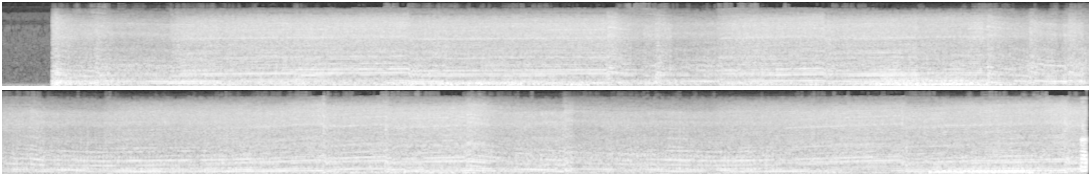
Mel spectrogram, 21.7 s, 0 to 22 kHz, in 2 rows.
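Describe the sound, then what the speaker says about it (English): Engine noise from race cars in the F1 2020 video game on track, steady and loud throughout, with high whining engines rising and falling in pitch as cars speed past and change gear. "I'm just going around at about 40 miles an hour whilst other people are whizzing by at 200"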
